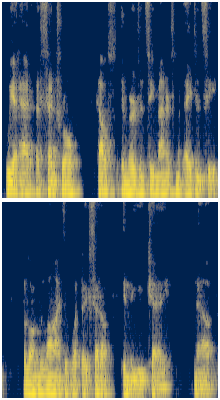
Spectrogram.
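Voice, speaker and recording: A man giving formal policy remarks as a panel speaker, measured and deliberate with long halting pauses and erudite phrasing. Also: sits low, mellow. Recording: roomy echo with some background noise.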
